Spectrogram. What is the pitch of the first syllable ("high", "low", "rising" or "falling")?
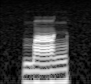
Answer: rising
